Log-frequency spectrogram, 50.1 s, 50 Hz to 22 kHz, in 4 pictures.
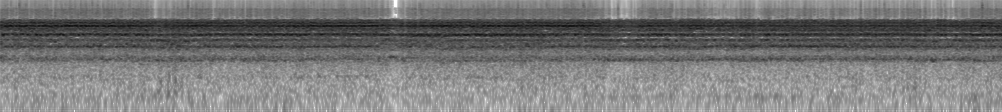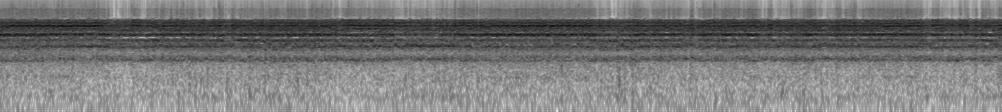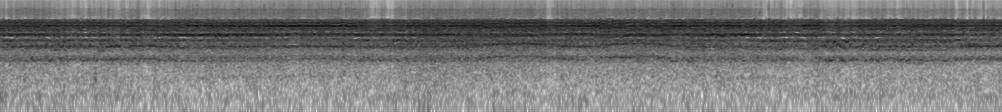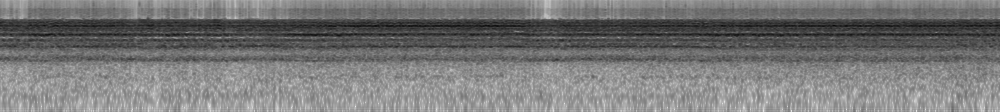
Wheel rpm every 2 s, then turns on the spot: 220, 230, 200, 210, 230, 230, 220, 230, 220, 220, 230, 230, 230, 220, 220, 230, 250, 220, 210, 230, 230, 230, 230, 220, 210.
none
